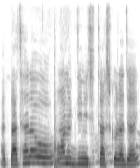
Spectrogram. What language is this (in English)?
Bangla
